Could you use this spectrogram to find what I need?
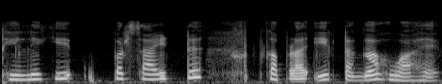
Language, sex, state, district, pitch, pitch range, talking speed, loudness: Hindi, male, Uttar Pradesh, Lucknow, 225 Hz, 205-255 Hz, 120 wpm, -18 LUFS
